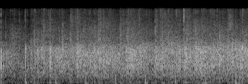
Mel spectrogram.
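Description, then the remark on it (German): Steady audience applause for speakers Michael Kleinhens and Oliver Zendel fills the whole stretch, a dense wash of many hands clapping at a fairly loud, even level with no voices standing out. “Großen Applaus bitte.”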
